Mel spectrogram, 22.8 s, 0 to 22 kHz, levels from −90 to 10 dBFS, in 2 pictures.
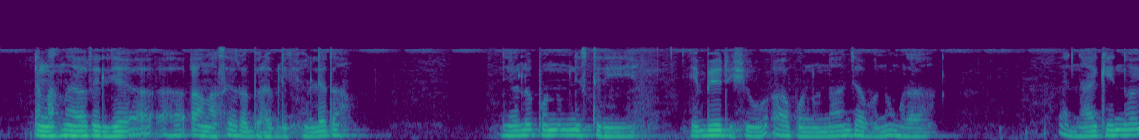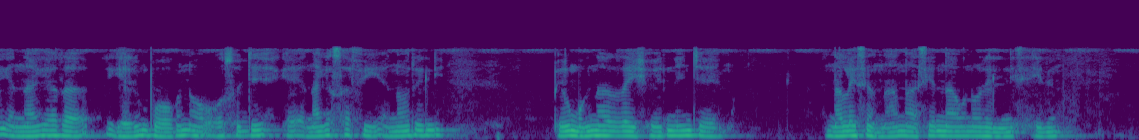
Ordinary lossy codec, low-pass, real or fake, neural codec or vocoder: none; 5.4 kHz; real; none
